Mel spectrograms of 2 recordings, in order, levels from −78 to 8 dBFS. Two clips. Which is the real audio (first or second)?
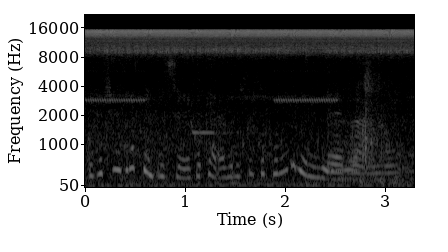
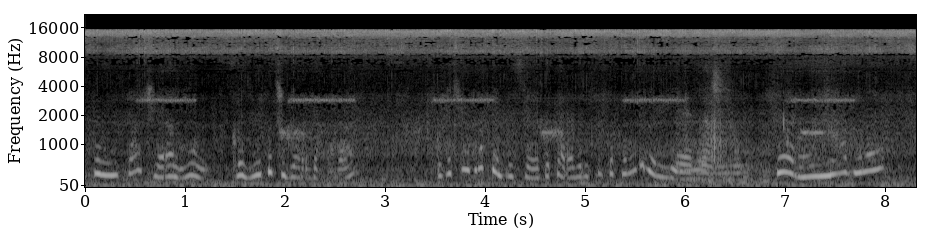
first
